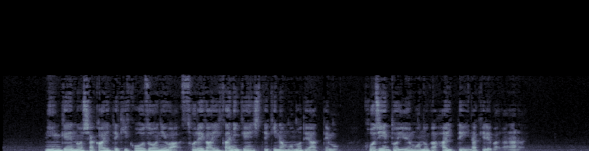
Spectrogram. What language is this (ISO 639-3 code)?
jpn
